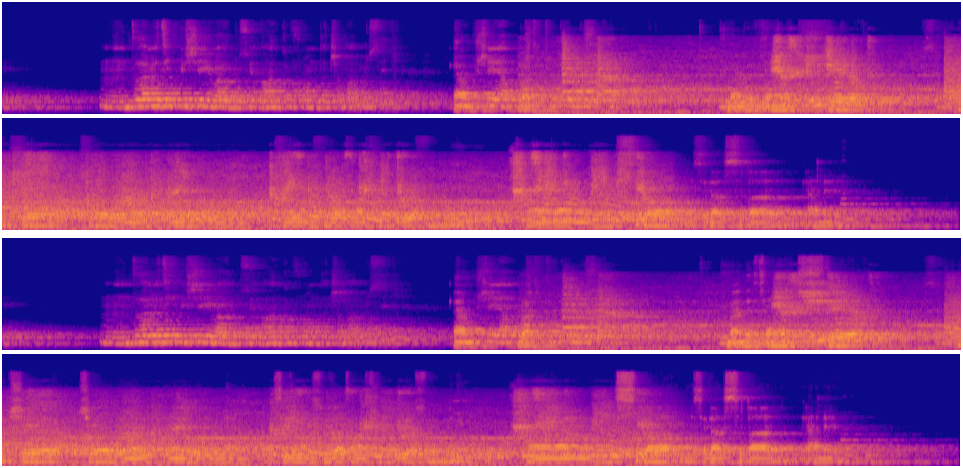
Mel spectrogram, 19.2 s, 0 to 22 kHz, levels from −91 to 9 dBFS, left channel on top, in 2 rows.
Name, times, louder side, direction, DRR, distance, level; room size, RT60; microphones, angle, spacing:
voice 1, 1.0-3.9 4.6-5.3 5.6-6.2 7.2-8.8 9.2-9.7 14.1-14.5 18.0-18.1, left 1 dB, 80° left, -1 dB, 1.9 m, -30 dB
sound 1, 5.2-16.3, left 1 dB, 55° left, 1.1 m, -27 dB
voice 2, 7.3-8.7 9.5-14.2 14.8-18.0, right 2 dB, 35° right, 8 dB, 0.6 m, -25 dB
17.0 x 5.9 x 4.4 m, 2.8 s
head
